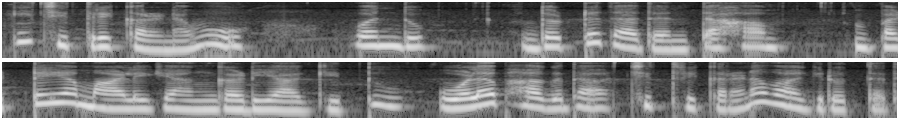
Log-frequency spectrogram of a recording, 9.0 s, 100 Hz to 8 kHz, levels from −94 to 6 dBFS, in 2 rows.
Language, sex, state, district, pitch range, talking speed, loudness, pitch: Kannada, female, Karnataka, Mysore, 210-265 Hz, 60 wpm, -16 LUFS, 235 Hz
